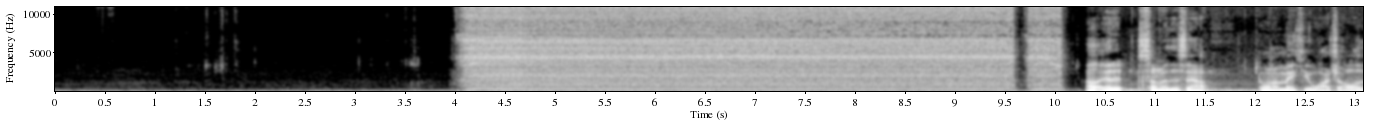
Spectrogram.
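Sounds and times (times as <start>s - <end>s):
electric drill running: 4.0s - 10.2s.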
